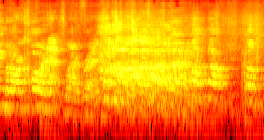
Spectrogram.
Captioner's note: laughter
